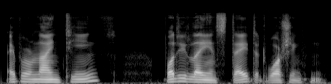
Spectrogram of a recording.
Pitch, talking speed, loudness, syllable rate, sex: 115 Hz, 145 wpm, -21 LUFS, 5.6 syllables/s, male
